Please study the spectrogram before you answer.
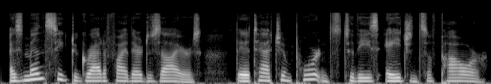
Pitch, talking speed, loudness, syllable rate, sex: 160 Hz, 185 wpm, -18 LUFS, 6.0 syllables/s, female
